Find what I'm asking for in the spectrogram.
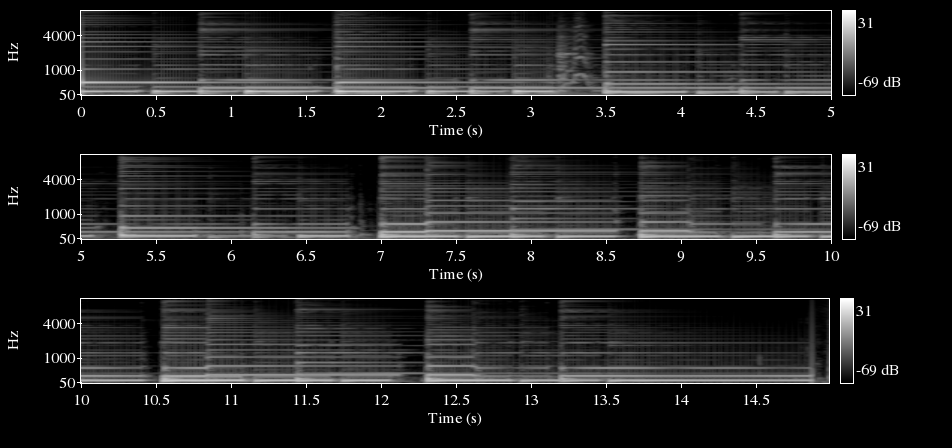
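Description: Fingerpicked acoustic guitar playing the verse of a song, a steady picked pattern of bass notes and ringing treble strings, played alone at a moderate level.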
